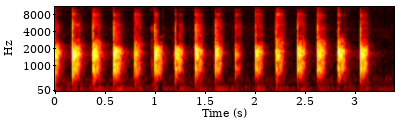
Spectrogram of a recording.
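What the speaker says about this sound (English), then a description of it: "I'm just going to take my own applause for all of the actors" A single person clapping in steady applause, about sixteen sharp, evenly spaced claps over a few seconds, close and fairly loud, with no voices.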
